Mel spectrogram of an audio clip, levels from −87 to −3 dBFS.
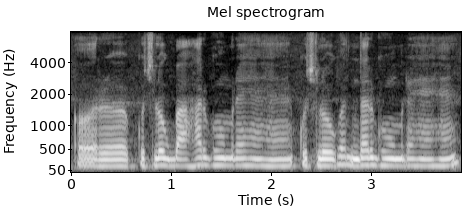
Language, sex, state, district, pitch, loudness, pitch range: Hindi, male, Madhya Pradesh, Katni, 145 Hz, -16 LUFS, 140-150 Hz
